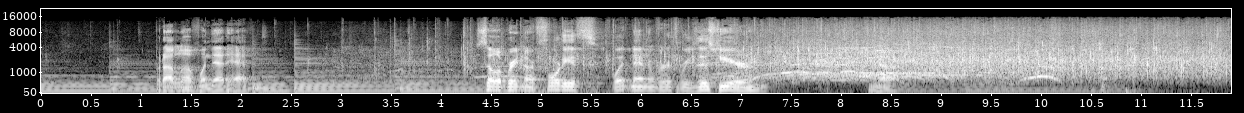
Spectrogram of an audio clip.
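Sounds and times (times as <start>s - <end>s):
speech: 1.2s - 2.3s, 4.4s - 7.4s, 8.3s - 8.8s
audience clapping: 2.9s - 11.8s.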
